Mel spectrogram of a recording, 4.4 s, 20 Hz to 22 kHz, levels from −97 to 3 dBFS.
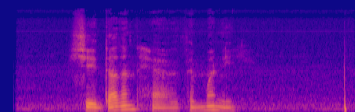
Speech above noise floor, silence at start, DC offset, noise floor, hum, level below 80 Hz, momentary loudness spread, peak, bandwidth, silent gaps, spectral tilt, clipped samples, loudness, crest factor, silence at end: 24 dB; 0.25 s; under 0.1%; -60 dBFS; none; -72 dBFS; 14 LU; -16 dBFS; 15.5 kHz; none; -5.5 dB/octave; under 0.1%; -37 LUFS; 22 dB; 0.05 s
